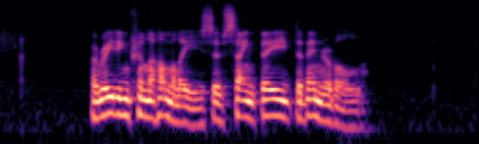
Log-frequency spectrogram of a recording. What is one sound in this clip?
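A middle-aged man speaks calmly and closely into a microphone.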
